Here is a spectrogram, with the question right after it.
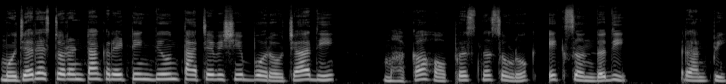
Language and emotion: Goan Konkani, fearful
